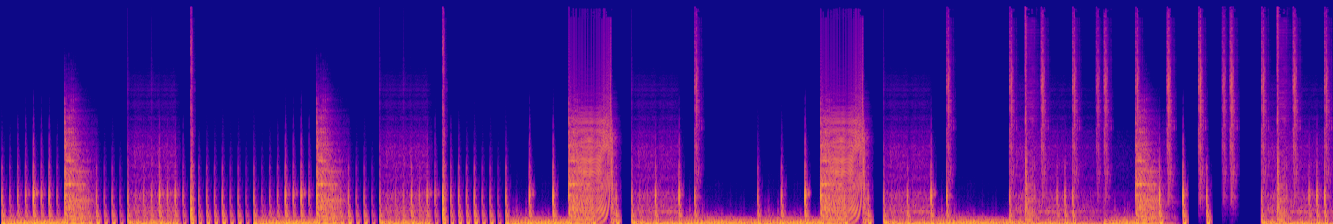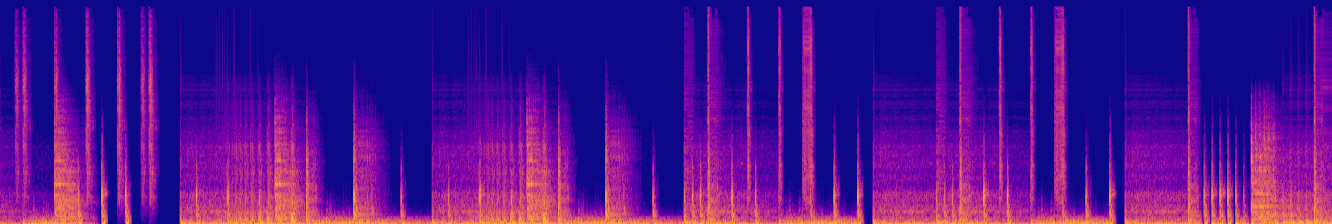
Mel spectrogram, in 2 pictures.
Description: Cinematic Action Dark

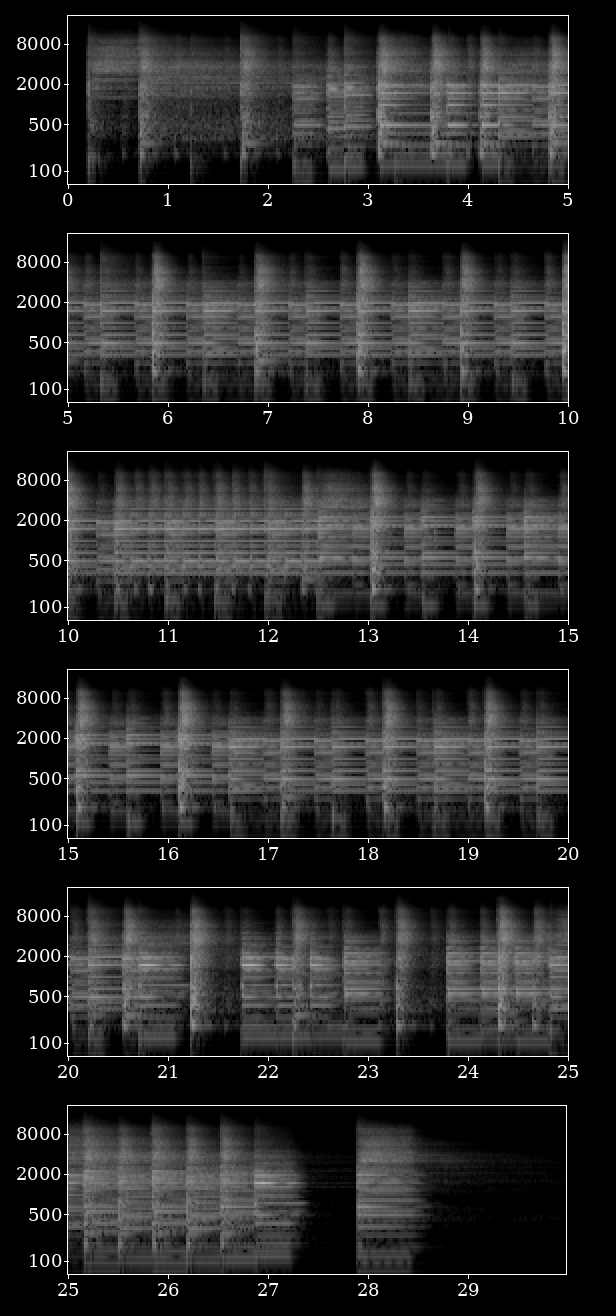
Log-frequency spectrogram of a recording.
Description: E Major Blues Short mono low

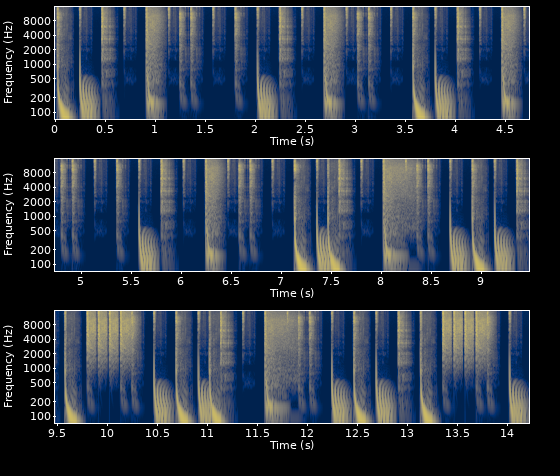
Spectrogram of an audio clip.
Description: Dubstep

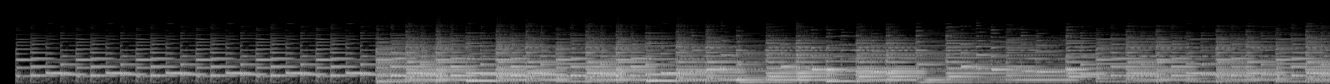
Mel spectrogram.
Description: Gospel Piano

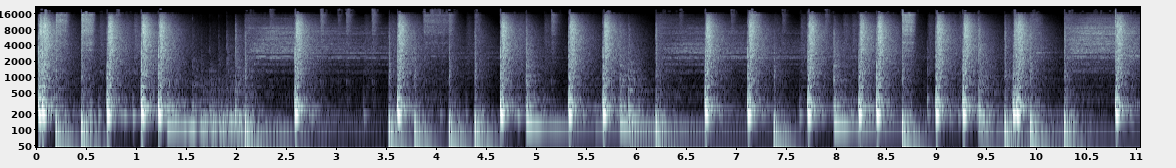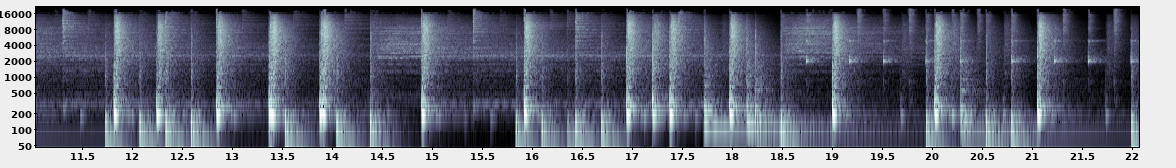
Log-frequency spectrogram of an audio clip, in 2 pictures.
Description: Pop No Effect

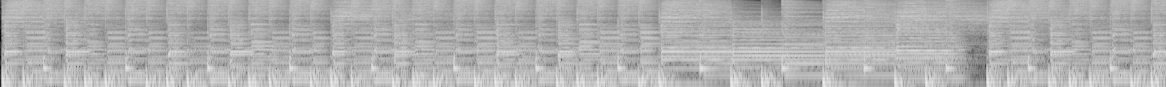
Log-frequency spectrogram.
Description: Piano Comp Test

